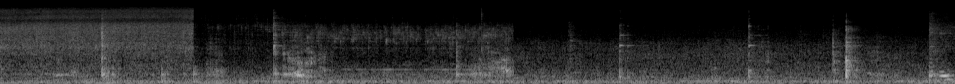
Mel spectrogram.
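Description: Cured Chinese bacon stir-fried in a wok makes a loud hiss that drops to a softer sizzle, broken by sharp metallic scrapes and clanks of the spatula at irregular intervals.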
